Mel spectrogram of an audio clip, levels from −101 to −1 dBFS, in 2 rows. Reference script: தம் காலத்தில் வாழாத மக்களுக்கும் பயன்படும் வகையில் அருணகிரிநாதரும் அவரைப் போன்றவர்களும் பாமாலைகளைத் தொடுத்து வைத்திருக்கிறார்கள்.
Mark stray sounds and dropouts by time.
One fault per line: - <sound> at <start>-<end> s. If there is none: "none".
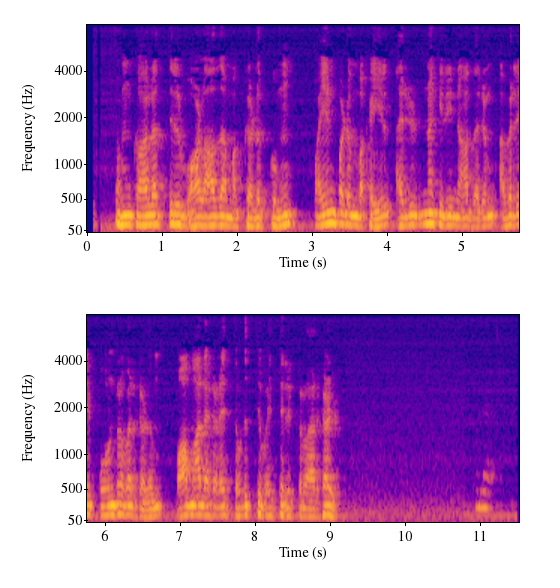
none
